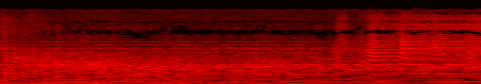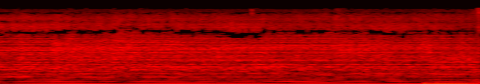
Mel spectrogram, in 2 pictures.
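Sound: rock concert recording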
